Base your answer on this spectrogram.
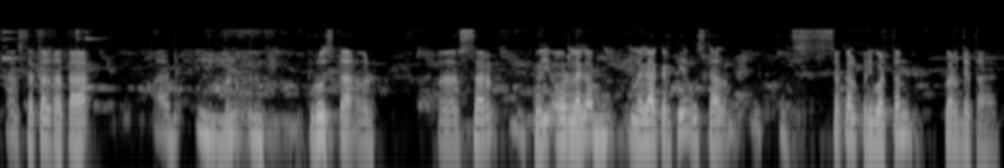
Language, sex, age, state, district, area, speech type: Hindi, male, 60+, Bihar, Madhepura, rural, spontaneous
